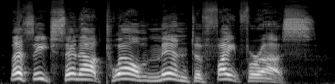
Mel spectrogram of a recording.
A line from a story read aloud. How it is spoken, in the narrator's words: Abner yelled over to Joab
